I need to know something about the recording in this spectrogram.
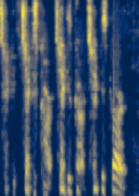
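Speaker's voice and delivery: hushed, held-down whisper. Retelling a shopper whispering to the door guard: imitating someone whispering. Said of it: "trying to whisper to the guy at the door".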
